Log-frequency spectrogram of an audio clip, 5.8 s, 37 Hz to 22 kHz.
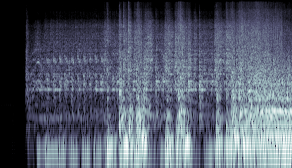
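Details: First start-up of a freshly rebuilt BMW M52B28 engine in an E36 race car, after fixing small wiring mistakes: quick crank, fires straight up and runs evenly with a firm, steady rumble; starting and running as it should.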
